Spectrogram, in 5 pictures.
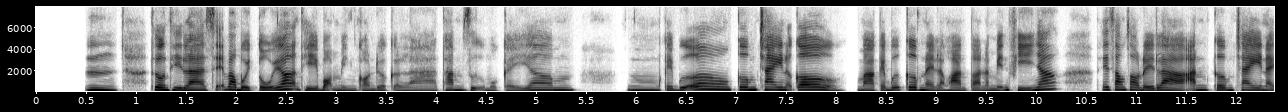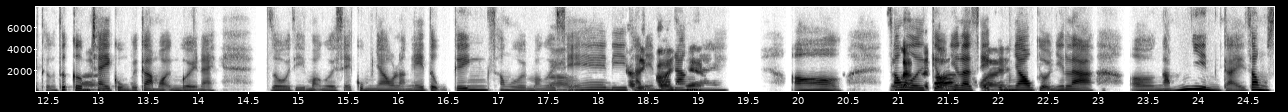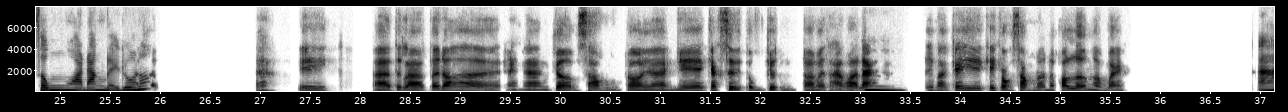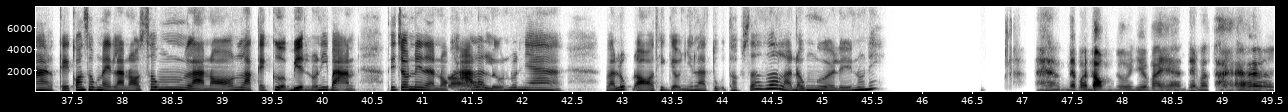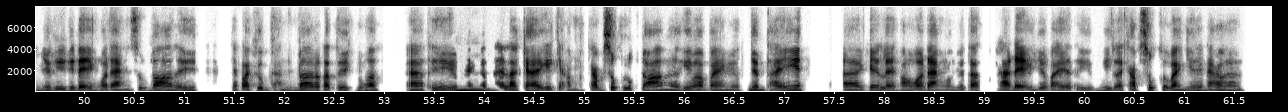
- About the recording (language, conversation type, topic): Vietnamese, podcast, Bạn có thể kể về một lần bạn thử tham gia lễ hội địa phương không?
- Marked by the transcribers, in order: tapping; other background noise; laugh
